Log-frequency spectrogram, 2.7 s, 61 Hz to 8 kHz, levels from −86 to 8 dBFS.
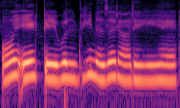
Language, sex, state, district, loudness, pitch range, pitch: Hindi, female, Jharkhand, Palamu, -12 LUFS, 215-245 Hz, 225 Hz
